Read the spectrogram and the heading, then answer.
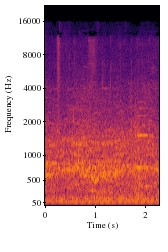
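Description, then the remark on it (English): Many voices of people in Kabul, Afghanistan, crying out against the Taliban at night, blend into a steady, echoing murmur carried across the city, continuous and fairly faint, with no single voice standing out. “But all around, I can just hear their voices echoing across the city.”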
